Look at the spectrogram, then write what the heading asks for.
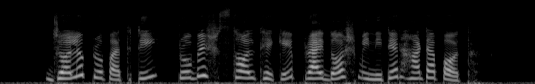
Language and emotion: Bengali, neutral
